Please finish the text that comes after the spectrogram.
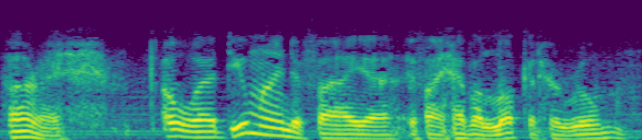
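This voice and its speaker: Weary low-voiced American police sergeant. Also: male voice, expressive, normal speed. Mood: probing. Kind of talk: 1970s radio drama acting. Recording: dull, noisy old radio broadcast.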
